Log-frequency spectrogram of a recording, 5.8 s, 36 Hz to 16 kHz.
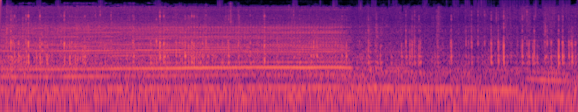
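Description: Mercedes-Benz C180 W202 rally car's 1.8-litre four-cylinder engine heard from inside the cabin, pulling hard at high revs with a slowly rising note, then easing off about three and a half seconds in. Gravel rattles against the underside the whole time.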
